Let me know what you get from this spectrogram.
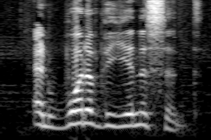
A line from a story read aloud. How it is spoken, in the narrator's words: Chase yells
